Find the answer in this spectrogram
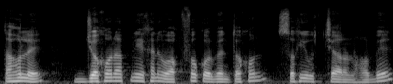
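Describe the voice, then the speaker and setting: Male recitation tutor, a smooth resonant voice at mid pitch, who calls out letters and vowel marks, then recites slowly. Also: dark tone. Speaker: Quran recitation teacher. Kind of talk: spelling-out tajweed lesson.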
